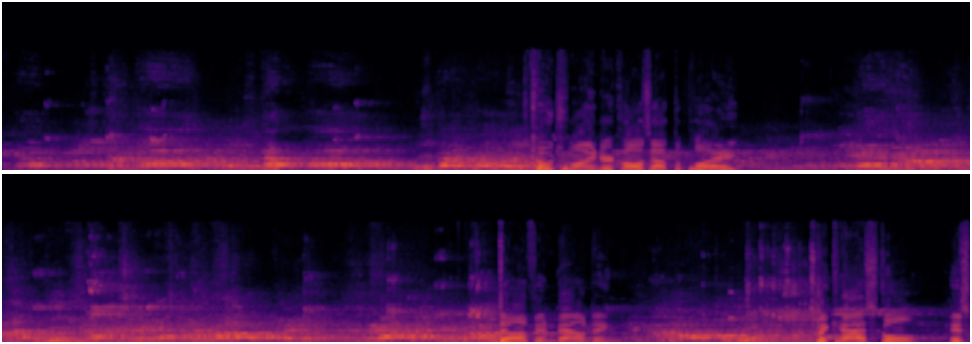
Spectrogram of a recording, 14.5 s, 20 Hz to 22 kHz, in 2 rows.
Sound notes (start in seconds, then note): 0.2 coaches yelling; 0.2 crowd talking; 6.7 coaches yelling; 6.7 crowd talking; 13.7 whistle blows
